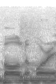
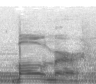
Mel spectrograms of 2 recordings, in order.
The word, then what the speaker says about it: Baltimore: There was no basketball to speak of in Baltimore at that time, no hockey. Colts absolutely owned the city, particularly since we didn't have anything else to be proud of. People would mispronounce the name, Baltimore, Balmer.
